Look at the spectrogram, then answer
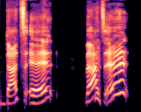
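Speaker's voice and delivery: laughing while talking. Reacting to another speaker's surprising result, laughing while talking. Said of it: "I'm literally cracking up right now".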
